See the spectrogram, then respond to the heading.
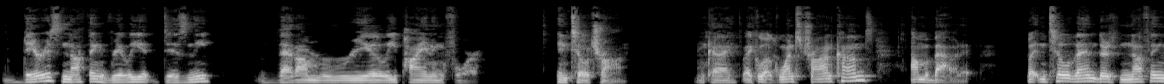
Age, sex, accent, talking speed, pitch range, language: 30-49, male, American, 140 wpm, 95-135 Hz, English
